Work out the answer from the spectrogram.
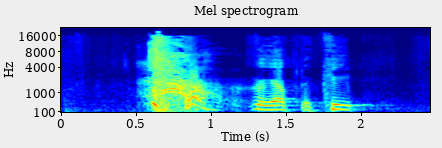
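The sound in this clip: A single loud, explosive human sneeze bursts out, and a few short spoken syllables follow right after it.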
